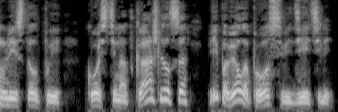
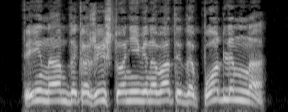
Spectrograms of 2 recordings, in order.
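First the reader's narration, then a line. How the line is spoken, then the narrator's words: Shouting. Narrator (Russian): крикнул Матюшин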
